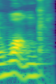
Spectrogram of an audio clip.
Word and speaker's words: wank: But obviously, wank. Americans say wonk, like yeah. Wonk, isn't it? Wank.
